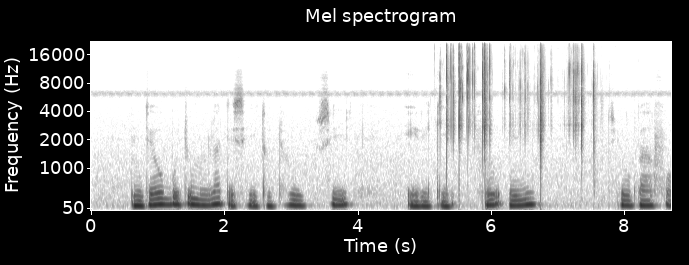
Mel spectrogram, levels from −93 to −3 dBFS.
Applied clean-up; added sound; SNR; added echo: none; Crackle / Crushing; 7 dB; none.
